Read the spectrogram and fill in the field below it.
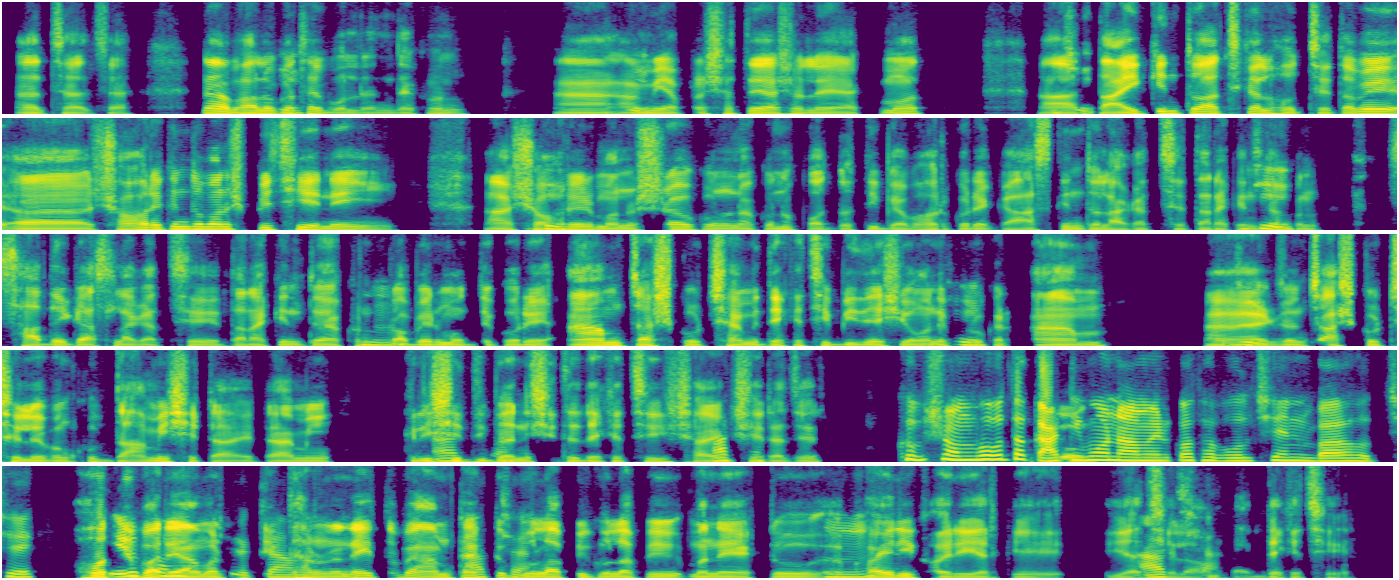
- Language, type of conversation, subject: Bengali, unstructured, আপনার মতে গাছপালা রোপণ কেন গুরুত্বপূর্ণ?
- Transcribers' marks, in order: none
